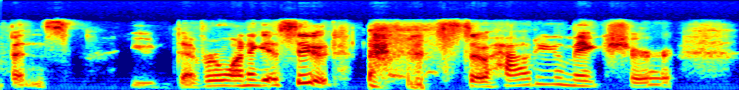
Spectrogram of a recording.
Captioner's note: laughs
